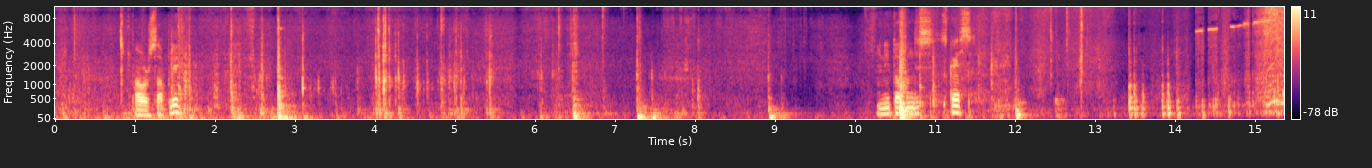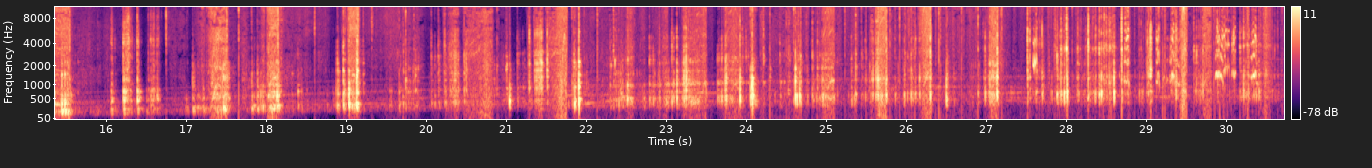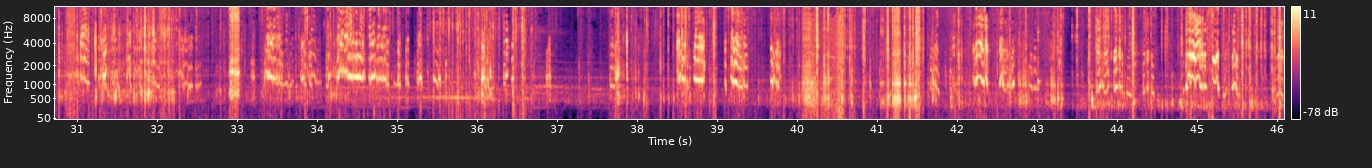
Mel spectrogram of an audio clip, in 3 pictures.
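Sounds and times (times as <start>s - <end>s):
casing being handled and opened: 14.0s - 37.0s, 37.6s - 46.0s.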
